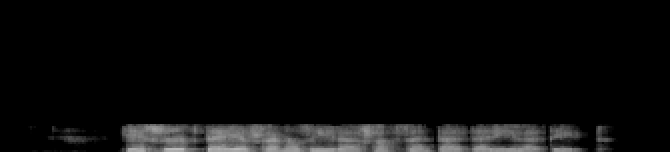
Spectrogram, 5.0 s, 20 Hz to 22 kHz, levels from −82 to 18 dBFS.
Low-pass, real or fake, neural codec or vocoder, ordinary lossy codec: 7.2 kHz; fake; codec, 16 kHz, 4 kbps, FreqCodec, smaller model; AAC, 16 kbps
